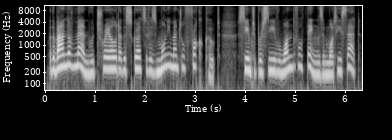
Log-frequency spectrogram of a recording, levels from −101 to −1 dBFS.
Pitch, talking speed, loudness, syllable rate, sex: 230 Hz, 225 wpm, -22 LUFS, 5.6 syllables/s, female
